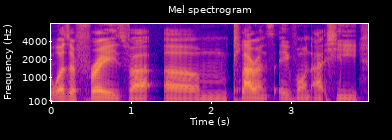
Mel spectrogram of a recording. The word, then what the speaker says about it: Avant: to influence behind the scenes, I think Clarence Avon is definitely someone you should check out. Again, his surname is spelled Avant, so that you guys know.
